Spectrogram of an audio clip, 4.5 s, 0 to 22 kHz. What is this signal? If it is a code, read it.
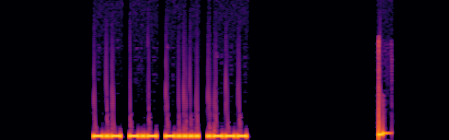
Morse code, heard as a keyed tone, about 40 wpm, 700 Hz. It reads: KK6J
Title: USA Call Signs - 4 Characters - 2x Character Spacing - 40wpm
